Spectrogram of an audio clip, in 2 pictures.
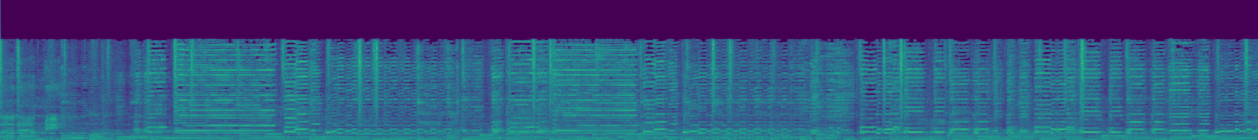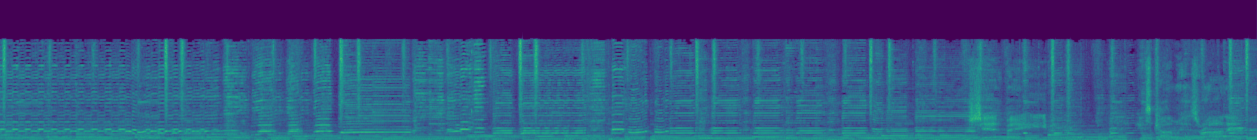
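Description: Blues harmonica solo with bent notes over acoustic guitar accompaniment, an instrumental break in the song.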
